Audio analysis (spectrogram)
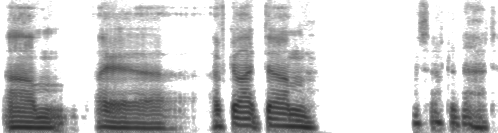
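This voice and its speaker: Deep, mellow man chatting in interview. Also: expressive, slow, dry recording, dull audio. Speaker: audiobook narrator being interviewed. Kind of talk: casual interview chat.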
